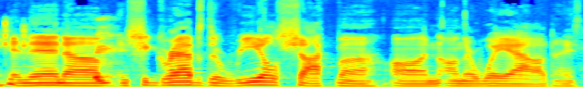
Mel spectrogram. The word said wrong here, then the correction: Chakram: It's called Chakra. – Chakra. – C-H-A-K-R-A-M.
